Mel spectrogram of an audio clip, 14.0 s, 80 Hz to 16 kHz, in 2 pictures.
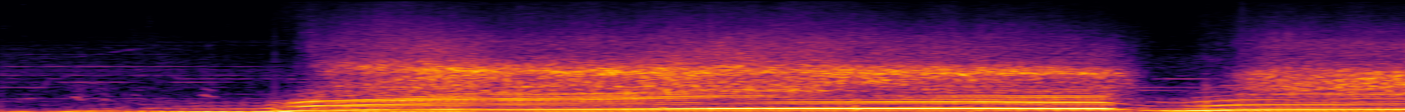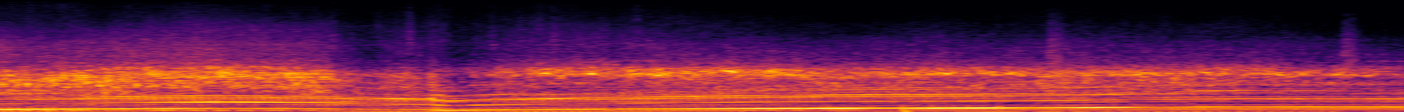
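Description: Ford Crown Victoria's V8 held at high revs in a burnout, its rear tyres spinning and squealing on the pavement. The revs climb about a second in, dip briefly twice (just before halfway and about two-thirds through), then climb again each time.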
